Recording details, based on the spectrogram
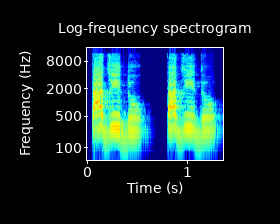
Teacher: তা জবর তা একটু টান হয়ে গেছে, দ্রুত বলতে হবে তাজিদু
